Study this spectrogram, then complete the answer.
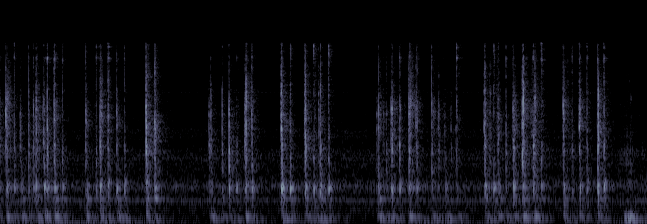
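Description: Rapid bursts of computer keyboard typing as a password is entered, clicky keystrokes coming in quick runs separated by short pauses, close and moderately loud with no talking.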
